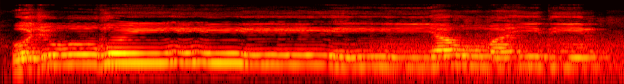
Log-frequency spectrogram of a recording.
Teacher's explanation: ادغام کر کے یعنی ناک میں تھوڑی دیر آواز کو چھپا کر پڑھیں گے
